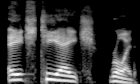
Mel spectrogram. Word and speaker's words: Bothroyd: Forest media guide with pronunciation guide look at you rondelle botheroid we got it we're we're locked in no more guessing b-a-h-t-h roid bathroom right that's what we're rolling with yeah good okay look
